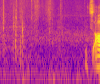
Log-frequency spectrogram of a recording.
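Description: Quiet room with faint rustling and a few light clicks; a woman starts speaking near the end.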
